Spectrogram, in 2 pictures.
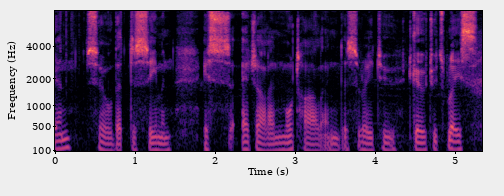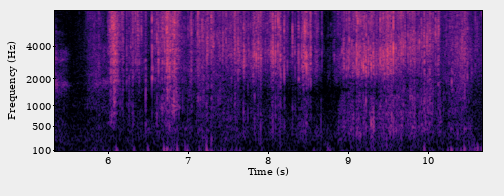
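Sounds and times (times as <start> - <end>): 
speech: 0.0 - 6.2
sterile instrument plastic packaging being torn open, crinkling: 5.8 - 10.6.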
